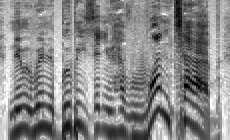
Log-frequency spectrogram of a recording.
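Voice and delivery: ordinary delivery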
